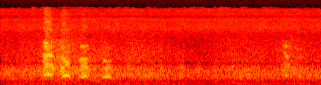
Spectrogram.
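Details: Dogs barking in snow: four quick, sharp barks in a row, then a single fainter bark after a pause, over a steady background hiss.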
